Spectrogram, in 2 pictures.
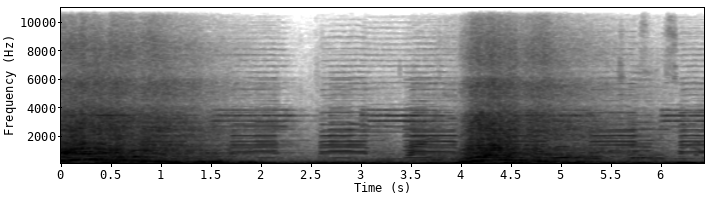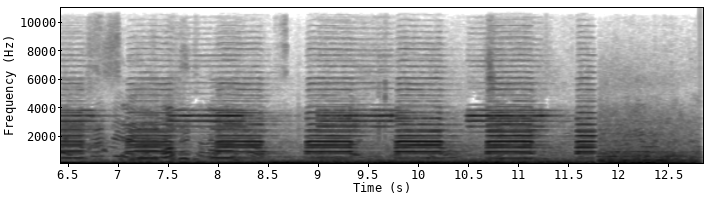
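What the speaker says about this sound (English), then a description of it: "My boy's setting alarms on." A car alarm blares at an evening car meet, repeating loud electronic siren patterns and chirps over idling and revving engines, with people talking nearby.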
